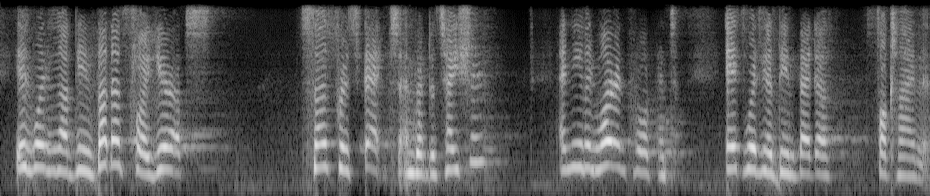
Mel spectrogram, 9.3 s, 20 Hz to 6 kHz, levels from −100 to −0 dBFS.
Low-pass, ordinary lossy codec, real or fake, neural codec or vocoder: 5.4 kHz; AAC, 48 kbps; fake; codec, 16 kHz, 0.5 kbps, X-Codec, HuBERT features, trained on general audio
